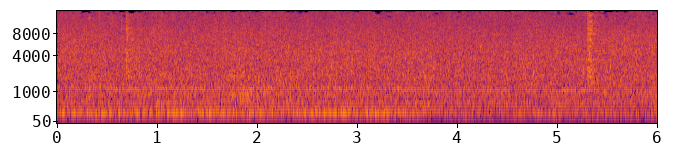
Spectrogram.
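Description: Hot oil sizzling steadily in a large iron wok as battered pieces deep-fry, with a metal skimmer stirring them and clinking faintly against the wok twice. A steady low hum runs underneath.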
